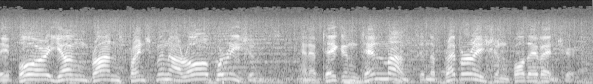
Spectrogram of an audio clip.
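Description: An American accent at a fairly quick pace, with clear music in the background. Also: man. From United States. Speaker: newsreel narrator. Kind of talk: 1940s newsreel narration. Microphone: old recording.

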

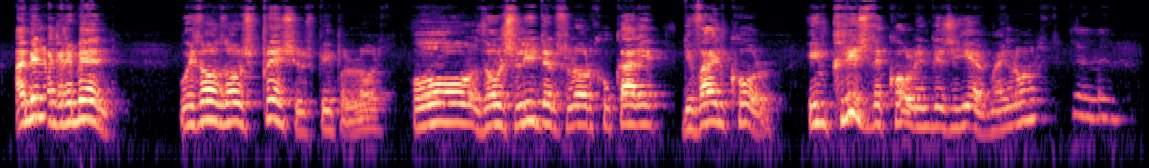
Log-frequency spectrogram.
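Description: Against a quiet background with audible room echo, a man with a high-pitched voice and a dark, mellow tone speaks at a fairly slow pace with ordinary pitch variation. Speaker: pastor. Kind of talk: fervent spoken prayer. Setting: online broadcast. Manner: impassioned, stacking urgent commands and repeated 'my Lord'; punctuated by ecstatic interjections of hallelujah and amen. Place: home room.

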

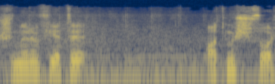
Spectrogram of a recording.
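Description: A man speaks with ordinary pitch variation in a dry sound with no echo, noticeable background noise behind him. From Turkey. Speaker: travel vlogger. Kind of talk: travel vlog narration. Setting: outdoors. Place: shop. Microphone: phone near.

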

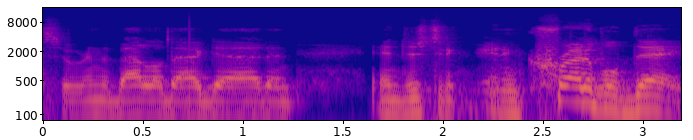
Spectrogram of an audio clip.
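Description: Talking very fast, a man keeps his pitch fairly low. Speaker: podcast host, nonprofit director. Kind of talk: interview. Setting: studio. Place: studio. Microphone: lapel.

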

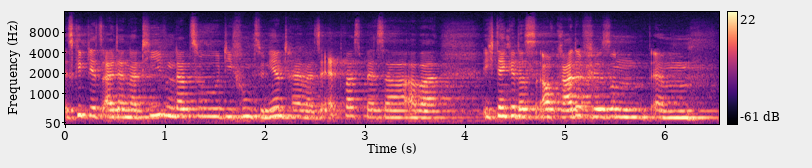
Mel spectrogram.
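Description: Woman at fairly high pitch, with fairly even intonation and a fairly quick pace, in audible room echo.

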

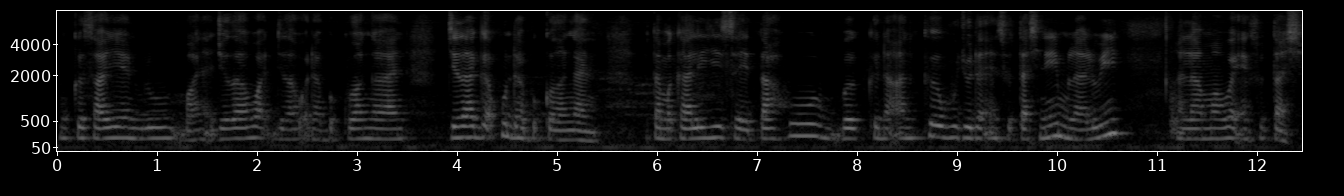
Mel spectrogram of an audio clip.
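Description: A woman at a fairly slow pace, medium-pitched, with monotone, flat intonation. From Malaysia, Kelantan; Malaysia. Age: 30s. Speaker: nurse giving a product testimonial. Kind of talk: product testimonial. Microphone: webcam.

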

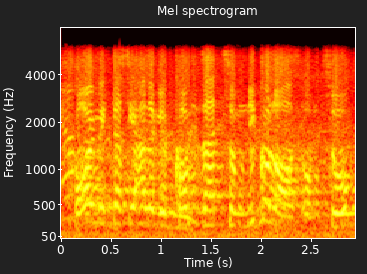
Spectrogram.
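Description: A man speaks while noticeable background noise can be heard. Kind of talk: public welcome speech. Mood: warm, cheerful. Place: market. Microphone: pa.

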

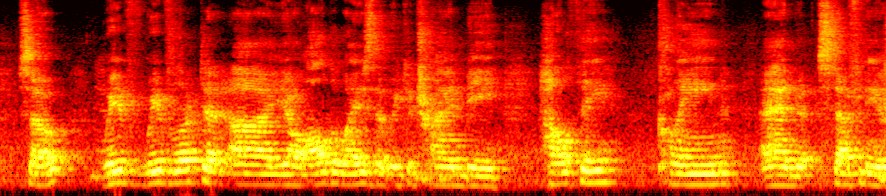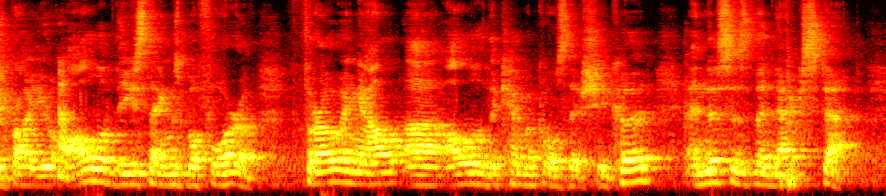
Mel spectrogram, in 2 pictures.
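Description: A man at a moderate pace with fairly even intonation, with audible room echo. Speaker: home vlogger. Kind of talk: casual vlog chat. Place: kitchen.

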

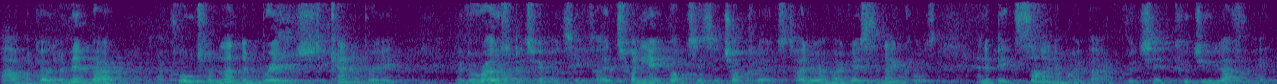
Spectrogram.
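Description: A man speaks at a moderate pace with fairly low pitch and ordinary pitch variation. Light background noise and audible room echo are present. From London, Peckham. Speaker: artist. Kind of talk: interview. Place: hall. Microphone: phone near.

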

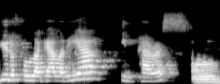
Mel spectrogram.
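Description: At a moderate pace and medium pitch, a woman speaks with an Australian accent over a quiet background. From Australia (Melbourne). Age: 50s. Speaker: artist; guest. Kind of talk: casual interview. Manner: animated. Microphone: video call.

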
